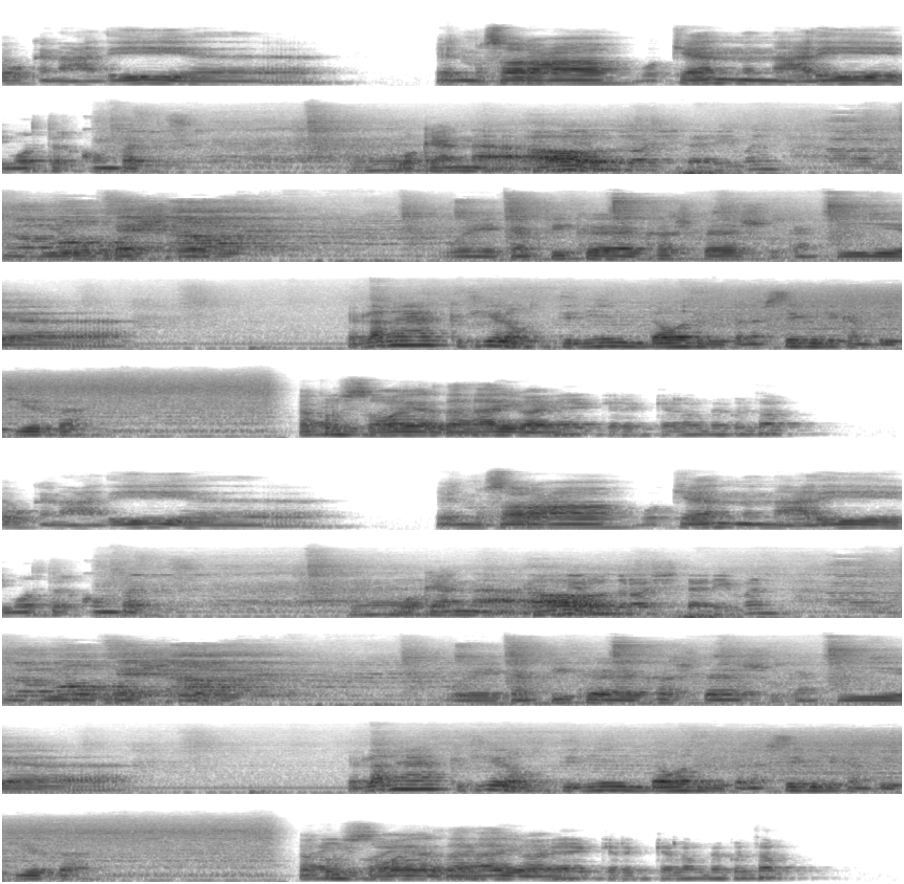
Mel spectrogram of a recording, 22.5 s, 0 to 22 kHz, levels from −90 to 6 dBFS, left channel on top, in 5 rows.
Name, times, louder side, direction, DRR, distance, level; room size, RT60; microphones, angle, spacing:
voice 1, 0.0-1.5 2.2-5.5 6.5-7.5 9.0-10.2 11.2-14.2 15.2-18.4 19.6-20.8, left 2 dB, 40° left, 1 dB, 0.8 m, -23 dB
sound 1, 5.0-19.4, left 2 dB, 25° left, 1.2 m, -33 dB
voice 2, 6.2-6.7 7.1-8.4 19.5-20.4 20.7-21.9, right 1 dB, 50° right, 6 dB, 0.9 m, -30 dB
6.9 x 4.1 x 3.4 m, 0.35 s
head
